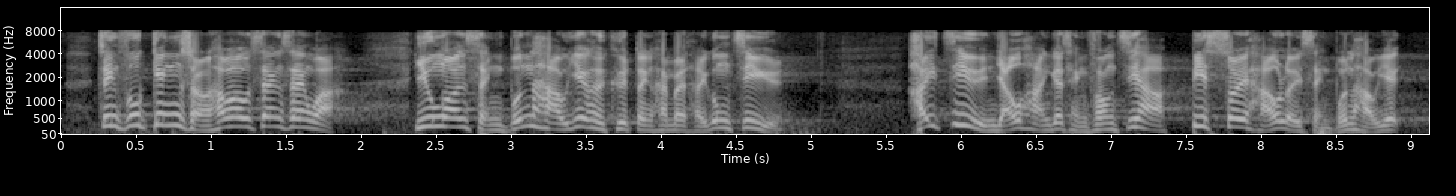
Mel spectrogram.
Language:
Cantonese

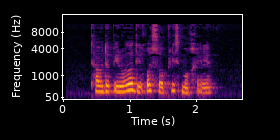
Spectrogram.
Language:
Georgian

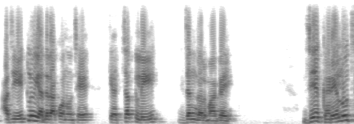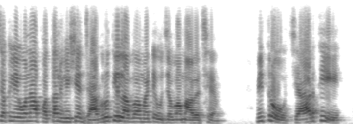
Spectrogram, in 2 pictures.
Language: Gujarati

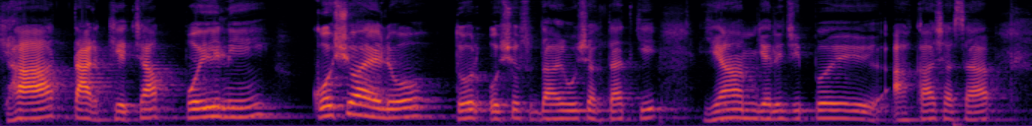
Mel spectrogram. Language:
Konkani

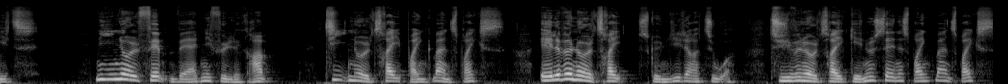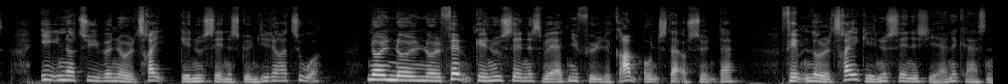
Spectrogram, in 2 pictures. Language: Danish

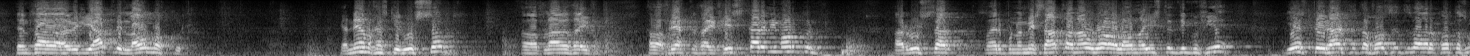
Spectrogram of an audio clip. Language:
Icelandic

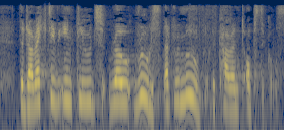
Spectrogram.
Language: English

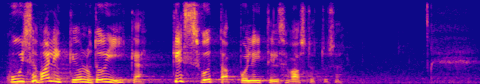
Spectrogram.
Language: Estonian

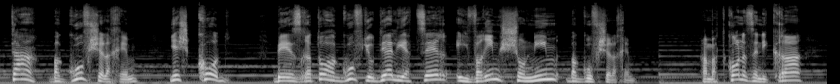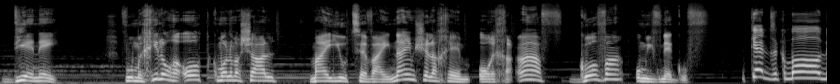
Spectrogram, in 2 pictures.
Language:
Hebrew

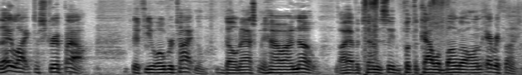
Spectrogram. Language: English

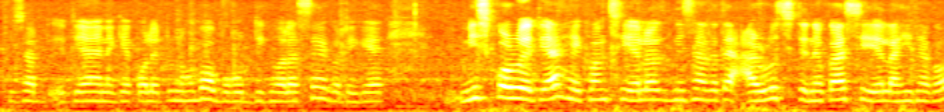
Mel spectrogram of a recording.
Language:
Assamese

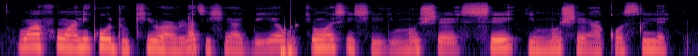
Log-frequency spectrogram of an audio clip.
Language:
Yoruba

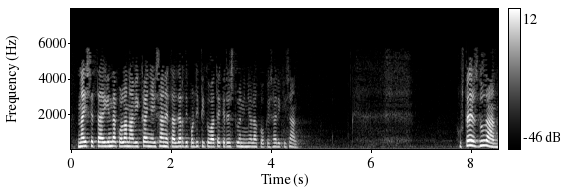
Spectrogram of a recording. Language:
Basque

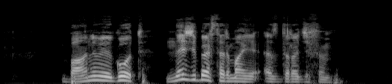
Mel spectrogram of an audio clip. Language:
Kurdish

